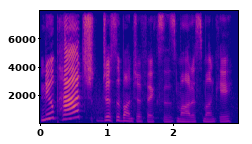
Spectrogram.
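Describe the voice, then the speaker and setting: Bright-voiced woman chatting on a livestream. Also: fairly low pitch, a little slow. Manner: animated, playful, conversational. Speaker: game livestream host. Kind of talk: casual livestream chat, reading and answering viewer messages.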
